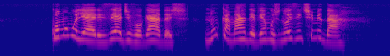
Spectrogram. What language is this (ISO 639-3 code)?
por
